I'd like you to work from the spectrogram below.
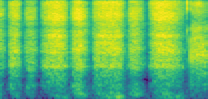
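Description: A person imitates a creature sniffing while crawling along the ground: a quick rhythmic series of about eight short, close, breathy sniffs, each sharp and distinct with brief gaps between.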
